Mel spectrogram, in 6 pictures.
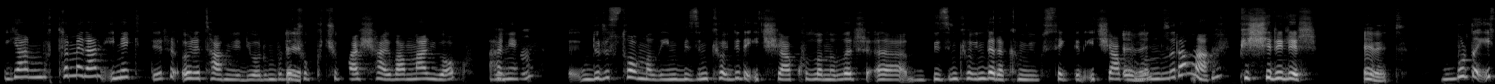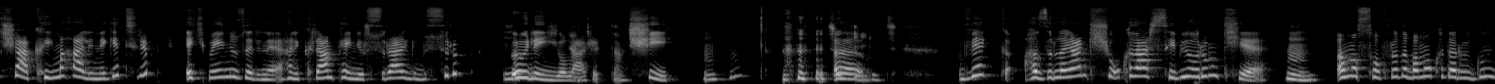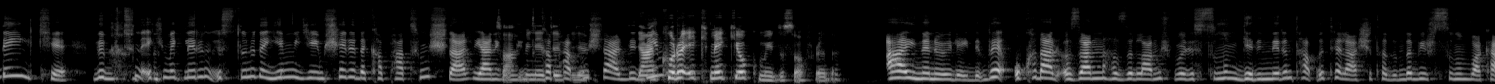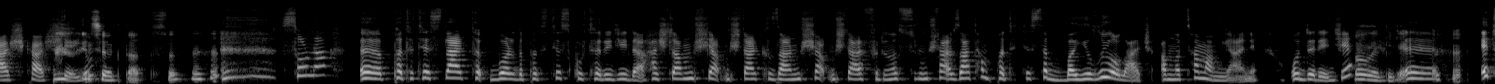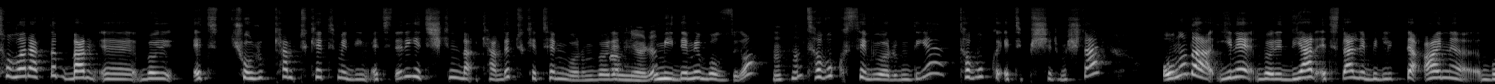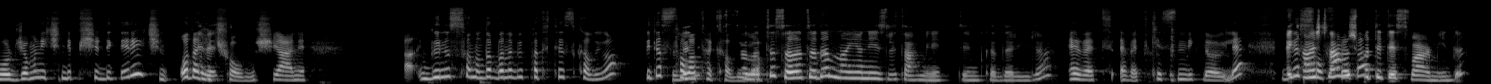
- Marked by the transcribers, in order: other background noise; chuckle; chuckle; chuckle; "yetişkinken" said as "yetişkindeken"
- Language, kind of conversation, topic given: Turkish, podcast, Yemekler üzerinden kültürünü dinleyiciye nasıl anlatırsın?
